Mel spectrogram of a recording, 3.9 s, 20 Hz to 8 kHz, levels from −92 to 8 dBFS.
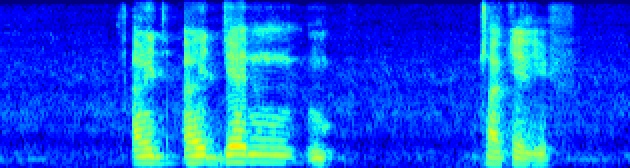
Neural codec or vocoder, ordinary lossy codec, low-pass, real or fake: codec, 16 kHz, 4 kbps, FreqCodec, smaller model; none; none; fake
